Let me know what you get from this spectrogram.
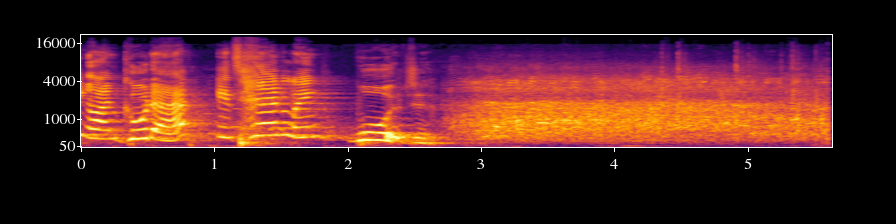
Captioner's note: audience laughing; audience clapping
